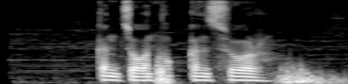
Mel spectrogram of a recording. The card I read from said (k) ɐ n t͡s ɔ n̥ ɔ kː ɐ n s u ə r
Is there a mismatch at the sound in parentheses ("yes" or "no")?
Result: no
